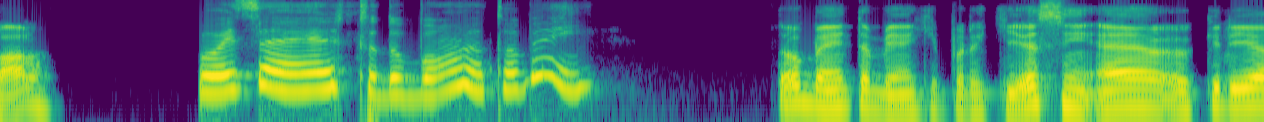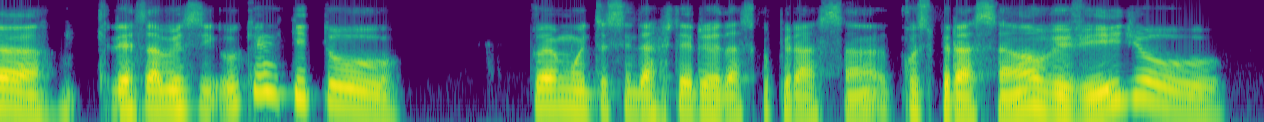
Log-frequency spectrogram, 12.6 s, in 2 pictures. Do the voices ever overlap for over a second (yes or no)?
no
